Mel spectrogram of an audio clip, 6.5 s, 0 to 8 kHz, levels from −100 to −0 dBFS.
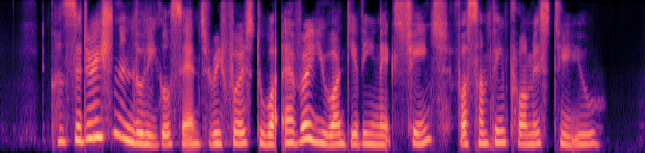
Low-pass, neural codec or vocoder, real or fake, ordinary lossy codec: none; codec, 16 kHz, 2 kbps, X-Codec, HuBERT features, trained on balanced general audio; fake; none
